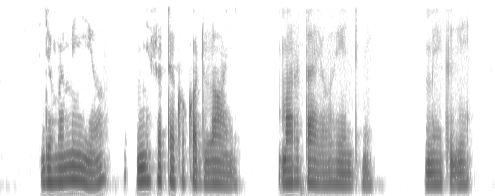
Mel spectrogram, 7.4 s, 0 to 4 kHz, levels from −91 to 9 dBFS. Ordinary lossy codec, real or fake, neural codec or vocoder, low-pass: none; real; none; 3.6 kHz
